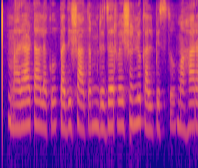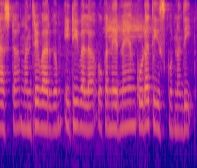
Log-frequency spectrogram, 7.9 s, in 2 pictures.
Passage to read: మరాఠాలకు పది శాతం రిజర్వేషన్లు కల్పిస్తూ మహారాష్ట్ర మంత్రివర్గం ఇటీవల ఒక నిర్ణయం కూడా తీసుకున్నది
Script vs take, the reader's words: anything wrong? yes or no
no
